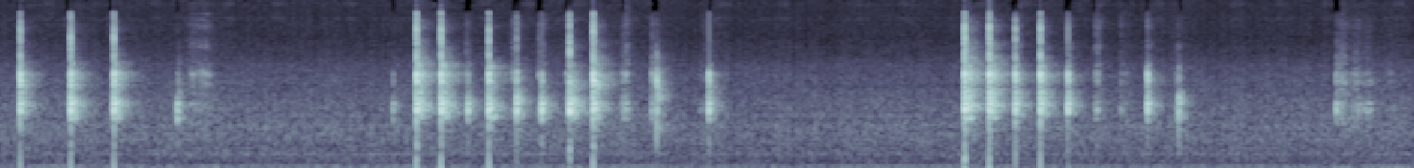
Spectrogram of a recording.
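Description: Kitchen knife mincing garlic on a wooden cutting board: quick runs of sharp chops, about five a second, with short pauses between the runs.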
